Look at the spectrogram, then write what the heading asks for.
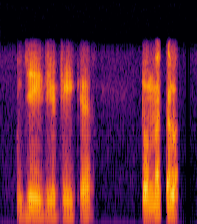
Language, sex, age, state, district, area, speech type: Urdu, male, 18-30, Uttar Pradesh, Siddharthnagar, rural, conversation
